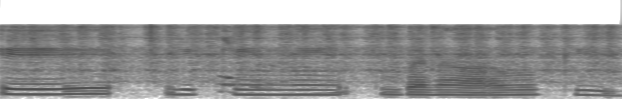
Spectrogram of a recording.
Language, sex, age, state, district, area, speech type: Punjabi, female, 30-45, Punjab, Mansa, urban, read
